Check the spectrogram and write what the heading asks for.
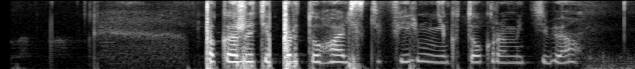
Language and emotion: Russian, neutral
